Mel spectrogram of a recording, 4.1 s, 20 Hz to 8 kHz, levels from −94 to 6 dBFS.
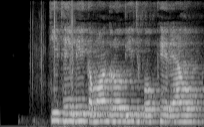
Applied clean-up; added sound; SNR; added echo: none; Rattle; 14 dB; reverberation time 1.3 s.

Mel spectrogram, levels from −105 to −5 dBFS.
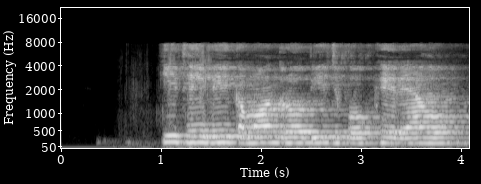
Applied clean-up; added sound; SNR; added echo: neural separator model SepFormer DNS4.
